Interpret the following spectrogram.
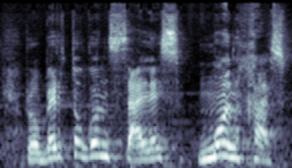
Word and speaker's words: Roberto González-Monjas: We are here with Roberto Gonzalez Monas. Please tell me if I pronounce it correctly.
